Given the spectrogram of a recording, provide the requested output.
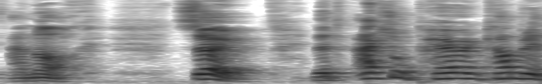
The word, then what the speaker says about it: anCnoc: get them confused and even the pronunciation is a knock so the actual parent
